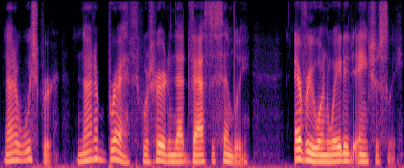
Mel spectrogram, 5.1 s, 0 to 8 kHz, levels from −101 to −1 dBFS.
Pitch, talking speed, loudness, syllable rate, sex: 130 Hz, 190 wpm, -20 LUFS, 6.1 syllables/s, male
